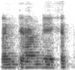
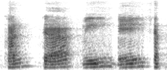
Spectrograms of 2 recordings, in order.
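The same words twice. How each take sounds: First: కంటామినేషన్ said slowly and clearly as a whole word; slow model word. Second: కంటామినేషన్ stretched very slowly, each syllable held; drawn-out syllables. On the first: Teacher saying the word once before breaking it down, slowly. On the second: Teacher drawing the word out for pupils, very slowly. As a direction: crawl through కంటామినేషన్ one syllable at a time. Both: Shown as a demonstration. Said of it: "ఎన్ పలకదు కాబట్టి".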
